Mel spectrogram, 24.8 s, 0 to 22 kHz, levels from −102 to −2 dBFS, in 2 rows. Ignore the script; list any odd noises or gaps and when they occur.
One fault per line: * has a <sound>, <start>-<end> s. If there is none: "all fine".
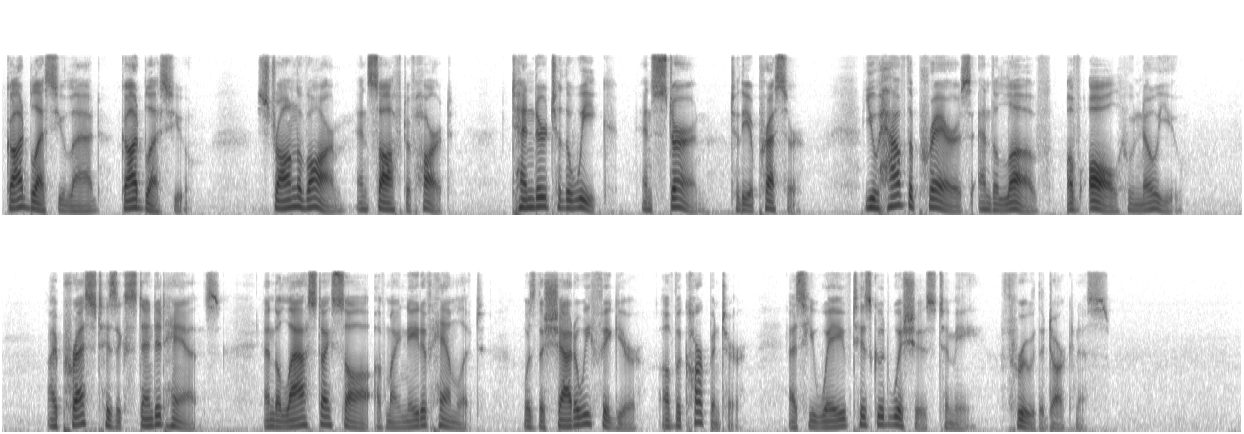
all fine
